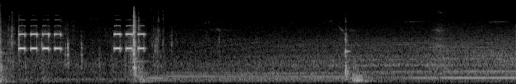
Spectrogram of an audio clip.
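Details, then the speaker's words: 1996-2000 Honda Civic after installing a 255 lph replica Walbro fuel pump: key-on chime beeps, then a steady, even electric hum as the pump primes, sounding healthy. "I'm gonna show you now what it sounds like when you primed a fuel pump"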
